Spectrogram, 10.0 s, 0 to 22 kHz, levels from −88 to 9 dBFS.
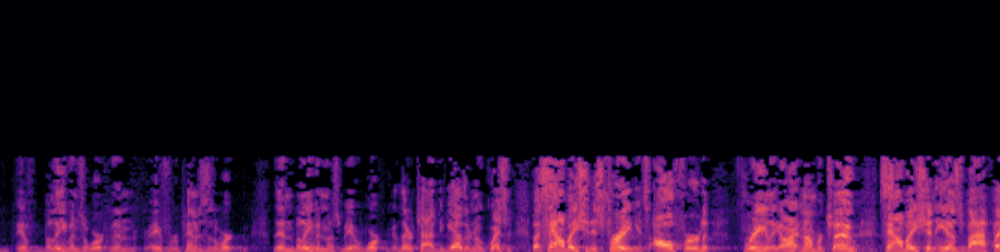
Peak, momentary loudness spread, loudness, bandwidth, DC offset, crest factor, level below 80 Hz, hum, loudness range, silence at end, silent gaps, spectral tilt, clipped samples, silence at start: -4 dBFS; 15 LU; -22 LUFS; 8.8 kHz; under 0.1%; 20 dB; -70 dBFS; none; 10 LU; 0 s; none; -3 dB/octave; under 0.1%; 0 s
